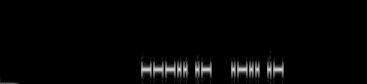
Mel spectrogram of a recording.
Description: Morse code, heard as a keyed tone, about 37 wpm, 700 Hz. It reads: 8A LA
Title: Field Day Exchanges Encore - 40wpm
